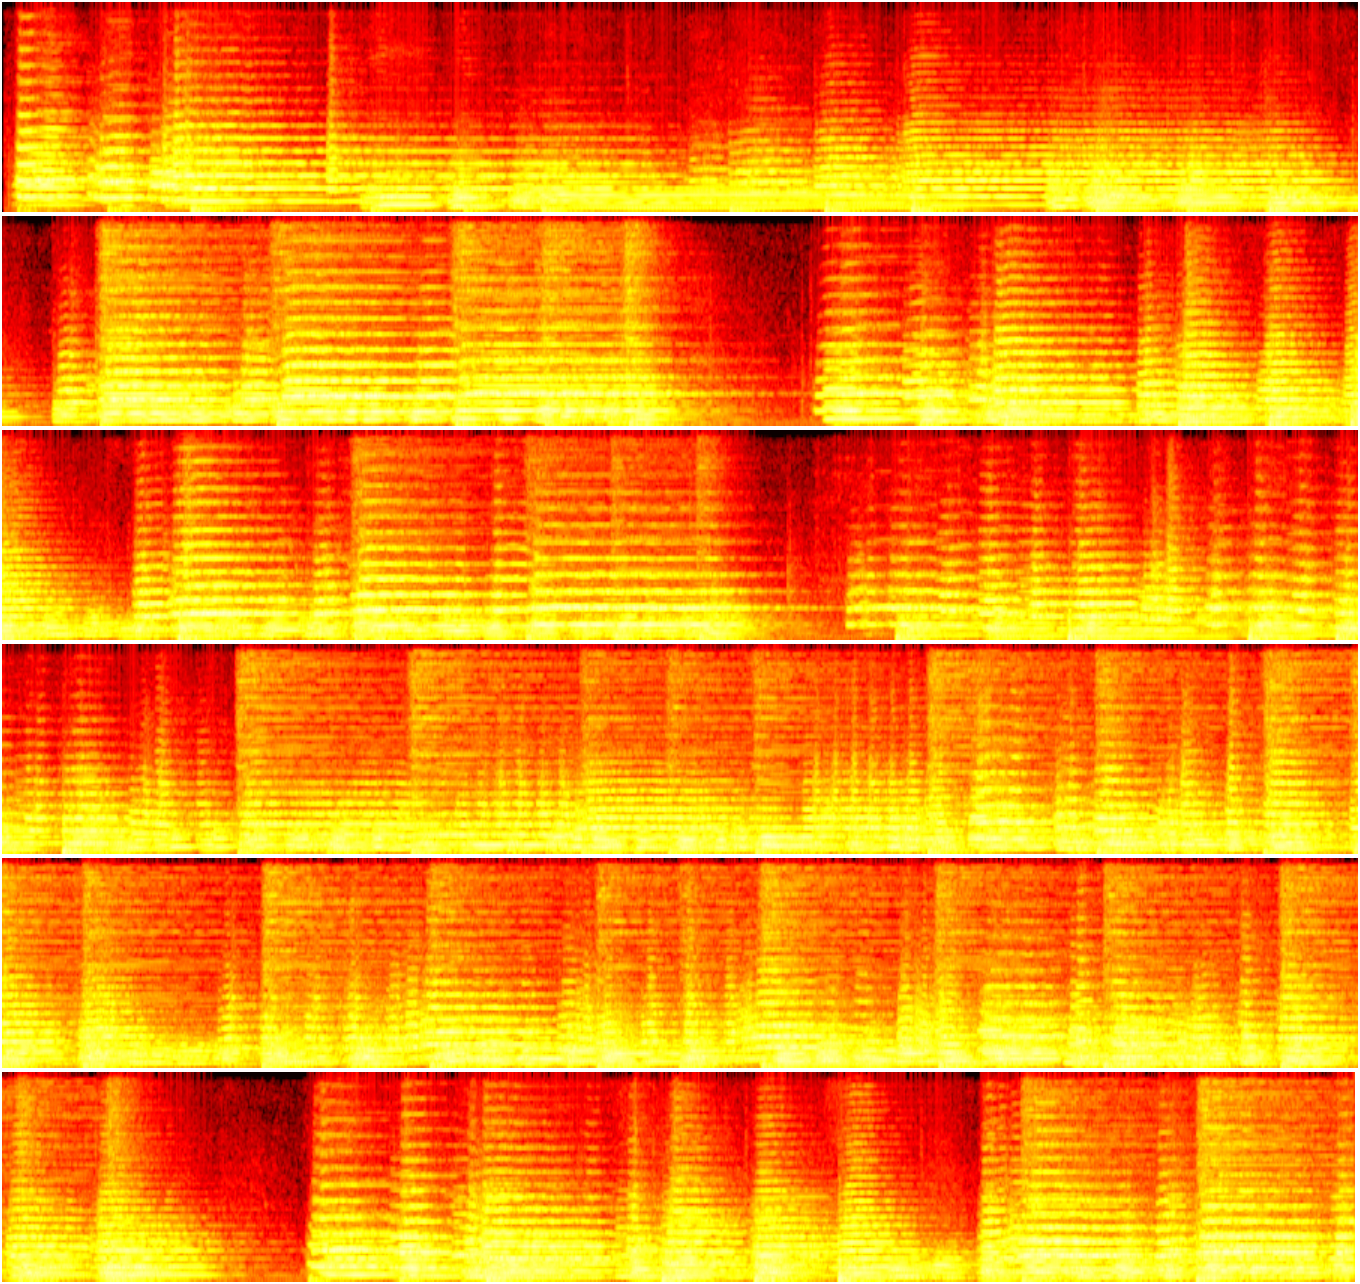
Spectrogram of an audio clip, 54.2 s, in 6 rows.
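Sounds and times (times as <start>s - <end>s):
fanfare: 0.0s - 54.2s.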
